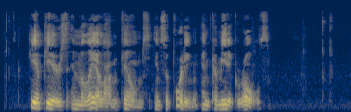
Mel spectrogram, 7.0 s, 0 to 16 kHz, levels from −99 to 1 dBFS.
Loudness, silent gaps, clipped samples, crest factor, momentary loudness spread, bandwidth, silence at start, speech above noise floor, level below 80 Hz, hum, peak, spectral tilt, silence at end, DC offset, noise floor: -28 LUFS; none; under 0.1%; 22 dB; 16 LU; 10.5 kHz; 0.65 s; 50 dB; -82 dBFS; none; -6 dBFS; -5 dB/octave; 1.65 s; under 0.1%; -78 dBFS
